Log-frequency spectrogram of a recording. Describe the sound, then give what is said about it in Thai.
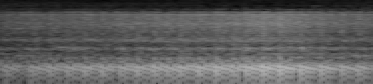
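Car engine of an arriving car, a steady low, rough rumble that swells slightly toward the middle and eases off at the end, with no talk. “ใครมาอีกล่ะเสียงรถคุ้นๆ”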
